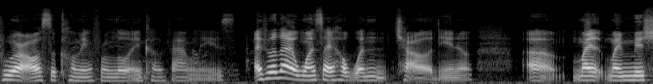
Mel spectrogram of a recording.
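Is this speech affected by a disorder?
Yes: cleft lip and palate; congenital cleft lip and palate, roof of mouth and lips not fully formed, repaired by dentists, oral surgeons, doctors.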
